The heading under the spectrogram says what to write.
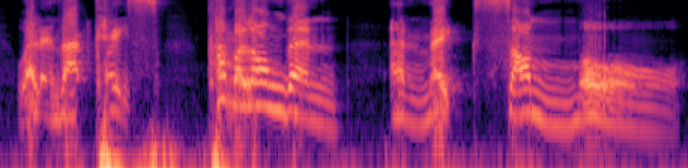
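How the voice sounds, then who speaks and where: In a put-on character voice, a woman growls at a very slow pace with a fairly high pitch. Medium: read story. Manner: gruff, commanding.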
